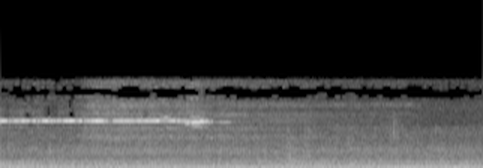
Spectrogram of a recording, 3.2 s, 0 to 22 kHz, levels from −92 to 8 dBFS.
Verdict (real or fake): real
